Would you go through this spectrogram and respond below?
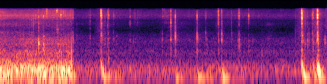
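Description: Quick bursts of keystrokes on a computer keyboard, clicking out a short word in uneven clusters with pauses between, close and fairly quiet over a faint background hum.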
